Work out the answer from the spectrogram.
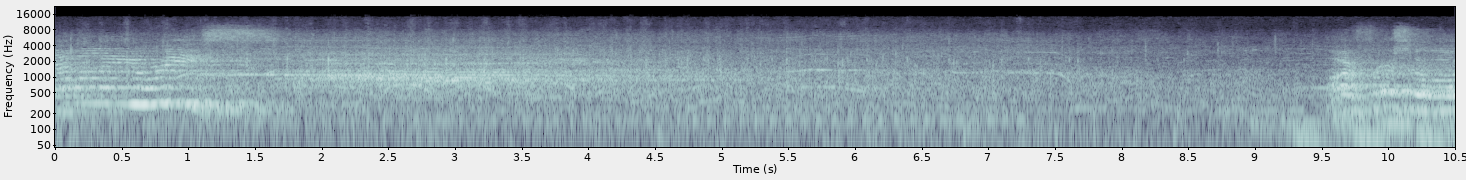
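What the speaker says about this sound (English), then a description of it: "How about a round of applause for Emily Reese?" Crowd applause for Emily Reese, a cancer survivor, at the Iowa State at Iowa awards presentation, a steady sustained wash of clapping from a large audience that fades slightly before a brief sharper burst near the end.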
